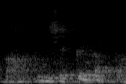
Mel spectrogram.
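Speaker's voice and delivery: very soft, resigned sigh; despairing lament. Retold or imitated. Father staring at the ashes of his house, softly despairing. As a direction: let it drop to a hushed sigh. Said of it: "탄식하면서".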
